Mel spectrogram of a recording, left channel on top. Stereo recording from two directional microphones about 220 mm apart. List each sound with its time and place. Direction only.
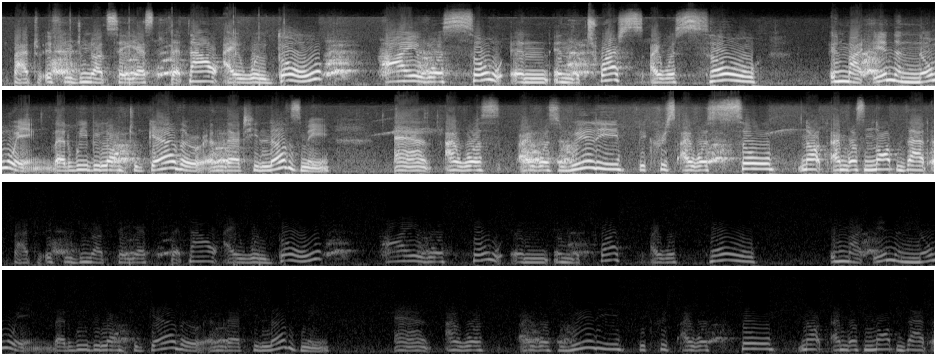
0.1 s speech: 15° left (ahead or behind)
